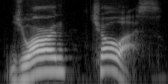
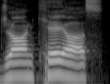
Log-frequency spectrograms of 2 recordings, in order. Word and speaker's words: John Chaos: his hit film blood kill so please welcome Joan choas John John it's a hey how's it going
